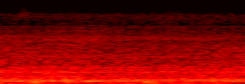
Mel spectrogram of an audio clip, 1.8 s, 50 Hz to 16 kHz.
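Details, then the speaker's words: Large wind turbines in Fairhaven, Massachusetts, in a breeze estimated at 15–18 knots at the top, recorded near the base: a steady, even low hum that comes from nearby transformers, no knocks or blade swish. Normal, quiet turbine operation. "that's just quiet i mean really these things are huge"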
